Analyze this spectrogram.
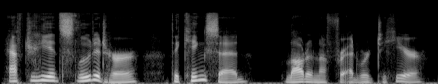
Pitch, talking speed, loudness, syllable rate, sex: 130 Hz, 190 wpm, -19 LUFS, 5.5 syllables/s, male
